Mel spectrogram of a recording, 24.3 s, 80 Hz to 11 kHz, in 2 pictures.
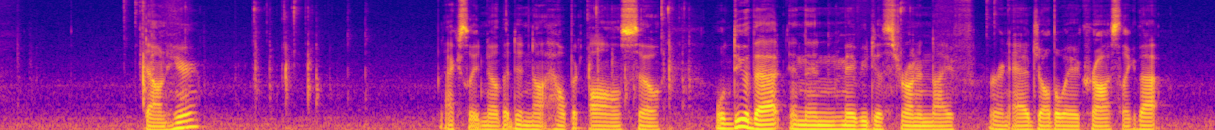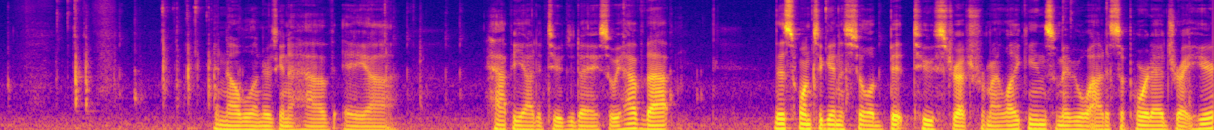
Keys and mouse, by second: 2.5 a, 2.9 ctrl+t, 3.4 middle click, 5.9 ctrl+z, 6.6 alt+a, 8.0 middle click, 8.9 k, 13.1 middle click, 13.7 a, 14.1 ctrl+t, 15.6 middle click, 16.0 shift+middle click, 16.5 middle click, 17.7 middle click, 18.4 shift+middle click, 20.4 ctrl+z, 20.7 middle click, 21.3 middle click.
